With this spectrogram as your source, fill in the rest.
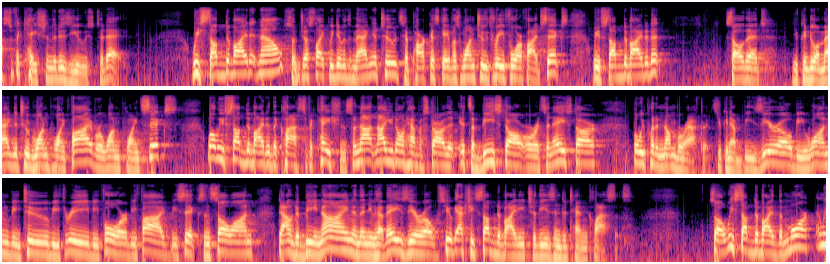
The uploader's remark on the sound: Live Class Lecture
